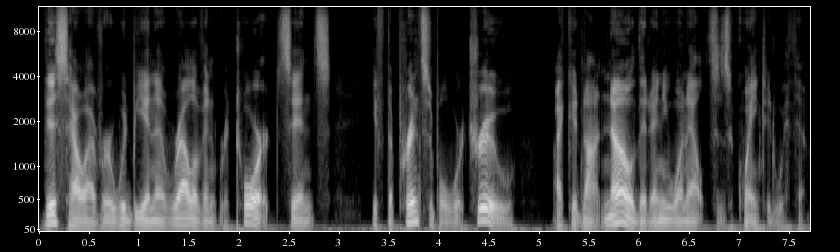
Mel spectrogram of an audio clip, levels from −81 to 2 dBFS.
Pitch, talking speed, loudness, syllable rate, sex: 85 Hz, 195 wpm, -21 LUFS, 5.8 syllables/s, male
